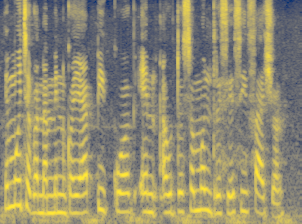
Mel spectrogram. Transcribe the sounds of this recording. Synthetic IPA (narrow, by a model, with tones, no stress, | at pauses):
e˦mu˦t͡ʃɛ˨kɔ˨na˨mɪ˨nkɔ˨ja˦pi˦kwɔ˦kɛ˦na˨wto˨sɔ˦mo˦lɾe˨se˦si˦faʃɔ˨n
